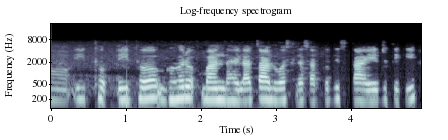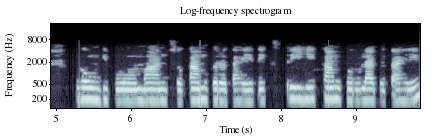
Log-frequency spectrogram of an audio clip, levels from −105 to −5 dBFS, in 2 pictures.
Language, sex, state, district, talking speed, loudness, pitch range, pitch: Marathi, female, Maharashtra, Aurangabad, 135 wpm, -21 LUFS, 185-205 Hz, 190 Hz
